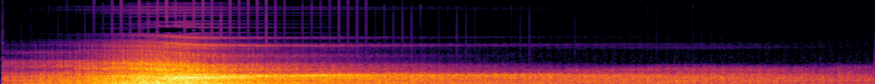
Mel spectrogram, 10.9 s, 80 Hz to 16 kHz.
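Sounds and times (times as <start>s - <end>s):
spaceship with Doppler effect: 0.0s - 8.3s.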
